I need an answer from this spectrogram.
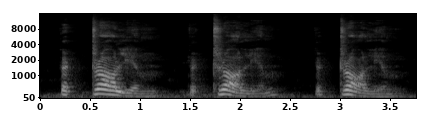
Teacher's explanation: लियम का उच्चारण यहाँ लियम ऐसे हो गया। ठीक उसके पहले सिलेबल ट्रो, ट्रो, ट्रो, इस पे जोड़ देना ट्रो, लास्ट पार्ट के ठीक पहले ट्रो।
